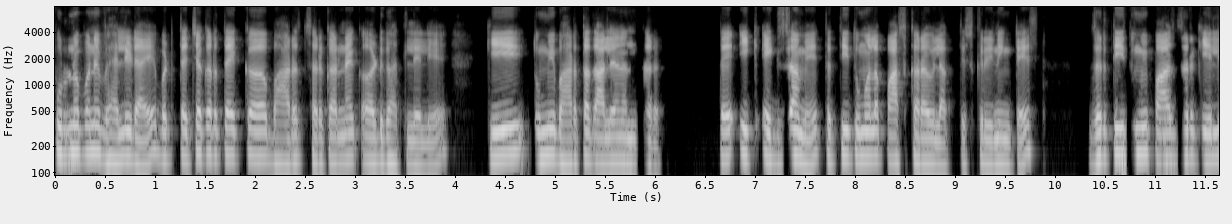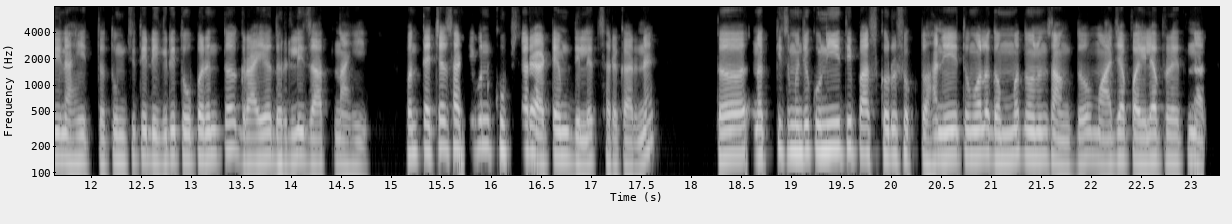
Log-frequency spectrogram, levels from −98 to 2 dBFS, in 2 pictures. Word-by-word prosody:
पूर्णपणे 170 Hz, +1 st, +1 dB
व्हॅलिड 135 Hz, 0 st, +1 dB
आहे. 120 Hz, +8 st, +2 dB
बट 145 Hz, -4 st, -3 dB
त्याच्याकरता 155 Hz, +1 st, +2 dB
एक 155 Hz, 0 st, 0 dB
अ, 150 Hz, 0 st, +4 dB
भारत 130 Hz, +1 st, -3 dB
सरकारनं 130 Hz, +1 st, 0 dB
एक 145 Hz, -, -4 dB
अट 130 Hz, 0 st, 0 dB
घातलेली 115 Hz, -3 st, -3 dB
आहे, 140 Hz, -, -7 dB, 0.4 s
की 155 Hz, +4 st, +6 dB
तुम्ही 150 Hz, +2 st, +2 dB
भारतात 130 Hz, +2 st, 0 dB
आल्यानंतर 125 Hz, -1 st, +1 dB, 0.6 s
ते 145 Hz, -, +5 dB, 0.2 s
एक 150 Hz, -, -3 dB
एक्झाम 135 Hz, +1 st, +3 dB
आहे 125 Hz, +4 st, +1 dB
तर 140 Hz, -, -1 dB
ती 155 Hz, -, +5 dB
तुम्हाला 150 Hz, 0 st, +3 dB
पास 135 Hz, -1 st, +2 dB
करावी 125 Hz, -2 st, +1 dB
लागते 110 Hz, +1 st, -4 dB
स्क्रीनिंग 120 Hz, +1 st, -2 dB
टेस्ट. 170 Hz, +1 st, -3 dB, 0.5 s
जर 145 Hz, +2 st, +2 dB
ती 160 Hz, 0 st, +6 dB
तुम्ही 165 Hz, +1 st, +1 dB
पास 140 Hz, 0 st, +4 dB
जर 150 Hz, 0 st, -1 dB
केली 145 Hz, 0 st, +4 dB
नाही, 135 Hz, -1 st, -1 dB
तर -, -, -3 dB
तुमची 135 Hz, +1 st, -4 dB
ती 150 Hz, -, +3 dB
डिग्री 135 Hz, +1 st, -1 dB
तोपर्यंत 145 Hz, +3 st, -1 dB
ग्राह्य 135 Hz, +1 st, +1 dB
धरली 135 Hz, +2 st, -1 dB
जात 125 Hz, -2 st, -1 dB
नाही. 115 Hz, -2 st, -5 dB, 0.4 s
पण 165 Hz, -, 0 dB
त्याच्यासाठी 190 Hz, +1 st, +1 dB
पण 200 Hz, 0 st, -2 dB
खूप 180 Hz, -1 st, -4 dB
सारे 180 Hz, -1 st, +2 dB
अटेम्प्ट 145 Hz, +2 st, +3 dB
दिलेत 130 Hz, 0 st, -1 dB
सरकारने, 120 Hz, -2 st, -3 dB, 0.7 s
तर 155 Hz, +2 st, +5 dB
नक्कीच 160 Hz, +3 st, -3 dB
म्हणजे 175 Hz, 0 st, +2 dB
कुणीही 180 Hz, +1 st, +4 dB
ती 195 Hz, -, 0 dB
पास 165 Hz, 0 st, +1 dB
करू 155 Hz, 0 st, 0 dB
शकतो 150 Hz, -2 st, -5 dB
आणि 145 Hz, +3 st, +4 dB
तुम्हाला 155 Hz, +1 st, +3 dB
गंमत 140 Hz, +3 st, 0 dB
म्हणून 145 Hz, -1 st, +2 dB
सांगतो, 130 Hz, -1 st, -2 dB
माझ्या 135 Hz, 0 st, -1 dB
पहिल्या 130 Hz, +2 st, +3 dB
प्रयत्नात 135 Hz, -1 st, -2 dB
140 Hz, 180 wpm, -24 LUFS, 130-155 Hz, 0.7 s, की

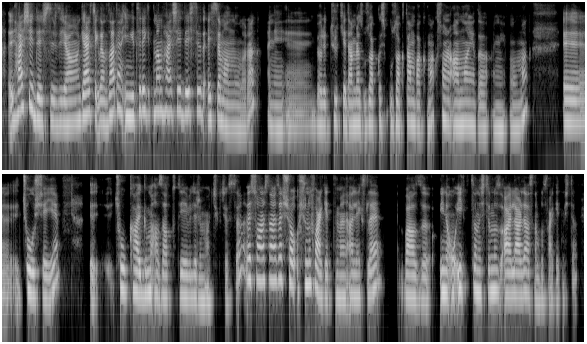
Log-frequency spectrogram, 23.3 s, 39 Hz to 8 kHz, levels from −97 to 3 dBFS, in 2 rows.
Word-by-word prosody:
Eee, -, -, +2 dB
her 240 Hz, +7 st, +6 dB
şeyi 280 Hz, -8 st, +3 dB
değiştirdi 175 Hz, -2 st, 0 dB
ya, 170 Hz, +1 st, +2 dB
gerçekten. 210 Hz, -5 st, +4 dB
Zaten 235 Hz, +5 st, +4 dB
İngiltere'ye 205 Hz, +4 st, +2 dB
gitmem 230 Hz, +2 st, -1 dB
her 230 Hz, 0 st, +1 dB
şeyi 235 Hz, -1 st, -1 dB
değiştirdi, 230 Hz, 0 st, 0 dB
eş 190 Hz, 0 st, 0 dB
zamanlı 160 Hz, -6 st, -1 dB
olarak. 315 Hz, -, -4 dB
Hani, 150 Hz, -1 st, -6 dB
eee, 75 Hz, 0 st, -10 dB
böyle, 155 Hz, -1 st, -3 dB
Türkiye'den 165 Hz, -1 st, -1 dB
biraz 165 Hz, -1 st, -1 dB
uzaklaşıp 165 Hz, +3 st, -5 dB
uzaktan 165 Hz, +1 st, -2 dB
bakmak, 160 Hz, +4 st, -5 dB
sonra 180 Hz, -4 st, -1 dB
Almanya'da, 165 Hz, -2 st, -1 dB
hani, 150 Hz, 0 st, -5 dB, 0.2 s
olmak. 205 Hz, -, -5 dB, 0.6 s
Eee, 170 Hz, -, +1 dB, 0.3 s
çoğu 180 Hz, -2 st, +4 dB
şeyi, 175 Hz, -, -2 dB, 0.6 s
eee, -, -, -5 dB, 0.3 s
çoğu 195 Hz, -2 st, +1 dB
kaygımı 180 Hz, -1 st, +2 dB
azalttı 160 Hz, -1 st, -4 dB
diyebilirim 160 Hz, -3 st, -2 dB
açıkçası. 150 Hz, -, -8 dB
Ve 275 Hz, -, +5 dB
sonrasında 270 Hz, 0 st, +4 dB
mesela 280 Hz, +1 st, +2 dB
şo 255 Hz, -3 st, +2 dB
şunu 240 Hz, 0 st, +2 dB
fark 210 Hz, -9 st, +4 dB
ettim 160 Hz, +1 st, -5 dB
ben 160 Hz, 0 st, 0 dB
Alex'le, 170 Hz, +9 st, -1 dB, 0.4 s
bazı 160 Hz, -4 st, +1 dB, 0.2 s
yine 185 Hz, 0 st, +4 dB
o 180 Hz, -1 st, 0 dB
ilk 205 Hz, +2 st, 0 dB
tanıştığımız 190 Hz, -1 st, 0 dB
aylarda 175 Hz, 0 st, +5 dB
aslında 170 Hz, -4 st, -5 dB
bunu 150 Hz, -, -7 dB
fark 145 Hz, -, -9 dB
etmiştim. 175 Hz, -, -13 dB
175 Hz, 140 wpm, -24 LUFS, 160-210 Hz, 0.6 s, her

